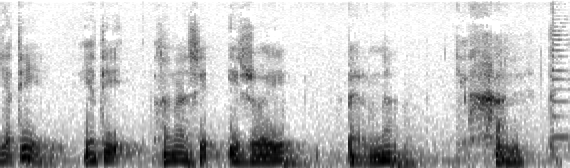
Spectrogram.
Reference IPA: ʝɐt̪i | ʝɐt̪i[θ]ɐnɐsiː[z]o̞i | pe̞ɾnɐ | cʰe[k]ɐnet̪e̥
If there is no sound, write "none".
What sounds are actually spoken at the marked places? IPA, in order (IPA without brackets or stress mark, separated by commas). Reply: θ, z, x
